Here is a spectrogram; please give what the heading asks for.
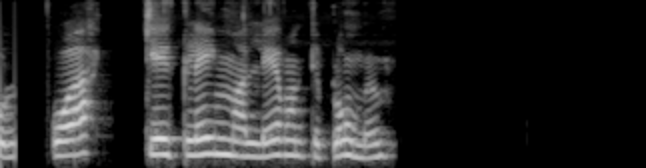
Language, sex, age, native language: Icelandic, male, 8, Icelandic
